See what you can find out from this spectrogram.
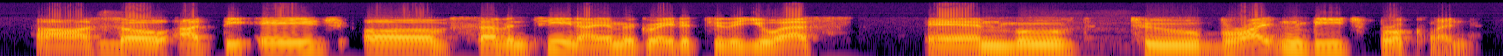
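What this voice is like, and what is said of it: Argentine-accented English. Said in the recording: “I was actually born and raised in the South. You can probably tell from my accent, but I'm talking about way south in Argentina.”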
